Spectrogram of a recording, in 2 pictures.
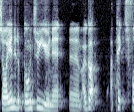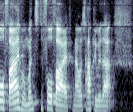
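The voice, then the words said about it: Northern English accent. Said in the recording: “You've got a northern accent,”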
